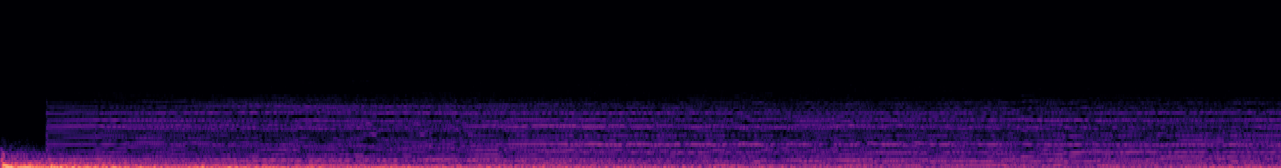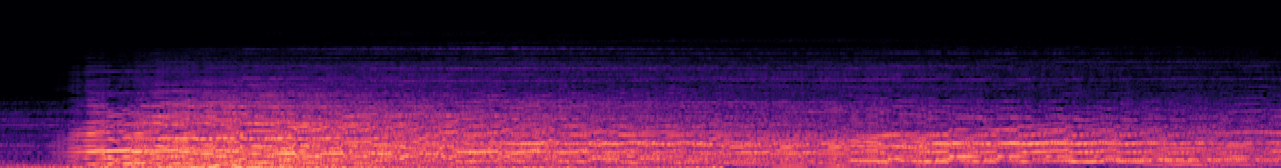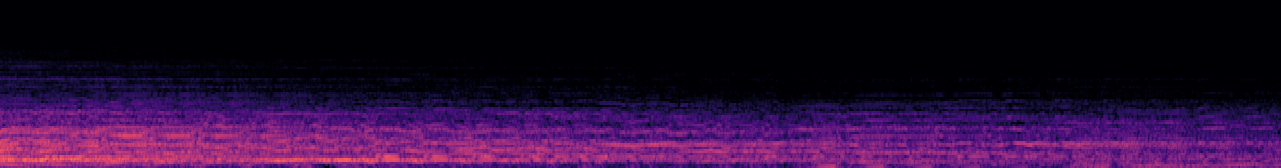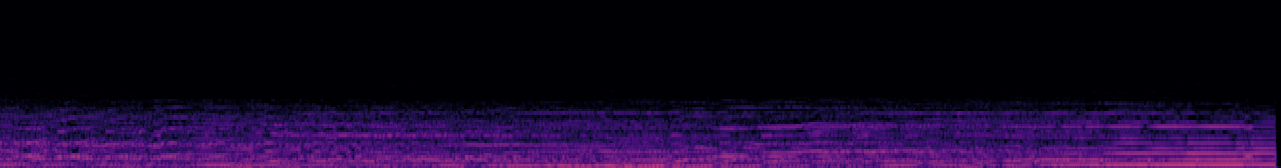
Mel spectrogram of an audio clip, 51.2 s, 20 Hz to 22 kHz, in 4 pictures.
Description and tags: Sounds that I recorded from machines such as tyre alignments, hydraulic presses, drill presses, air compressors etc. I then processed them in ProTools with time-compression-expansion, reverberation, delays & other flavours. I think I was really into David Lynch films in 2007 when I made these...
